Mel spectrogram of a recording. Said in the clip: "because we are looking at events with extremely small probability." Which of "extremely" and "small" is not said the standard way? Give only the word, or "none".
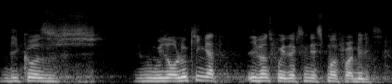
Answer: extremely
